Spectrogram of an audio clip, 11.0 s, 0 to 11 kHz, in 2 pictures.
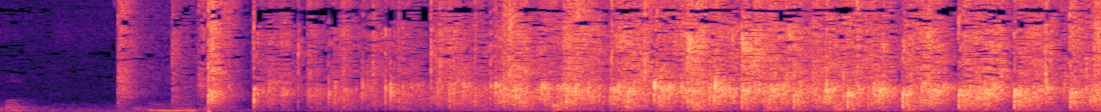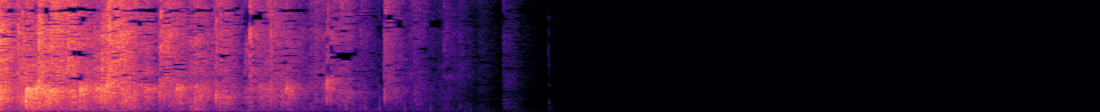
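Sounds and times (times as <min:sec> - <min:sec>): audience applauding: 0:00.6 - 0:07.8.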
